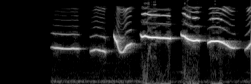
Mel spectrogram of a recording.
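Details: Male crested darkeye singing in rolling 'ngeroll' style, used for tutoring songbirds: pure, sustained whistles followed by quicker swooping and dipping slurs, loud and clean against a silent background.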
